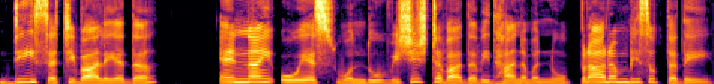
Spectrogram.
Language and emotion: Kannada, neutral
